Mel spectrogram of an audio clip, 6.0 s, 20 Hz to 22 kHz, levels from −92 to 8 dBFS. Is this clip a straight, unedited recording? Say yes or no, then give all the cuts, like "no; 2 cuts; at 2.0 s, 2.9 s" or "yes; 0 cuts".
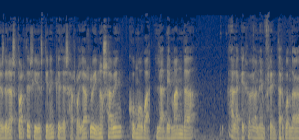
no; 1 cut; at 3.0 s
